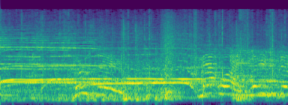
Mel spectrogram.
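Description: A band plays loud electric guitars and drums.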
